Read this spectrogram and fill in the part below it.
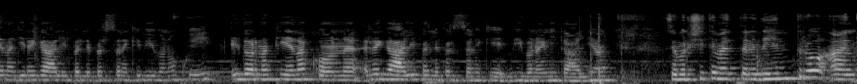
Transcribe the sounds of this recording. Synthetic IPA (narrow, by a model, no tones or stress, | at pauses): ɛːnad̪iɾeɡaːliperlepersoːnek̟evːiːvonokwi | et̪ːornap̪jɛːnakonreɡaːliperlepersoːnekevːiːvonoinit̪aːlja | sjaːmoɾjuʃːiːt̪iamːet̪ːeɾed̪ent̪ɾoʔaŋ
